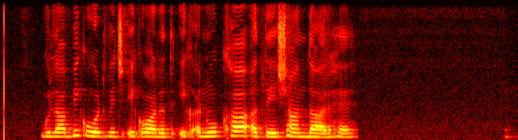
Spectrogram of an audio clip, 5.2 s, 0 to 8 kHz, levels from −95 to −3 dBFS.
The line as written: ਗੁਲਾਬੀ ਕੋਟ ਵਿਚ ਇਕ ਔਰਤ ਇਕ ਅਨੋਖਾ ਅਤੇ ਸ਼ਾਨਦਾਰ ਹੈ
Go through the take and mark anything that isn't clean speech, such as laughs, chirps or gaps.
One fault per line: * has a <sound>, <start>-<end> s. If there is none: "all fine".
all fine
